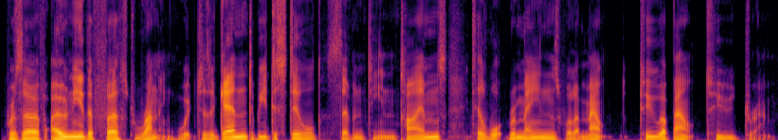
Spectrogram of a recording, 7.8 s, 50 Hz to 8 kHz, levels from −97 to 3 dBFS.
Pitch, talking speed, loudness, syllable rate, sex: 105 Hz, 175 wpm, -19 LUFS, 5.2 syllables/s, male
